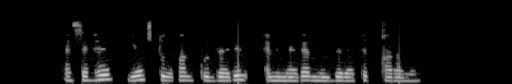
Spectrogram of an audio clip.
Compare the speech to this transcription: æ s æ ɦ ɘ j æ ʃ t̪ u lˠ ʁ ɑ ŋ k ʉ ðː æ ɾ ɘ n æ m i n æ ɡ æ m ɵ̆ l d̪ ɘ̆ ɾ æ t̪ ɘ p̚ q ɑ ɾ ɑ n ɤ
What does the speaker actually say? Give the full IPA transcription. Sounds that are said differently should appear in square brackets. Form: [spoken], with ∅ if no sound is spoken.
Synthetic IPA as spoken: æ s æ ɦ ɘ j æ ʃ t̪ u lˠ ʁ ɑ ŋ k ʉ ðː æ ɾ ɘ n æ m i n æ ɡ æ m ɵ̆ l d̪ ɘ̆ ɾ æ t̪ ɘ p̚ q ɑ ɾ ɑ n ɤ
